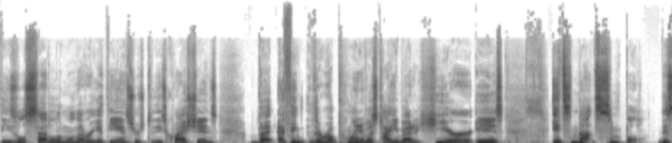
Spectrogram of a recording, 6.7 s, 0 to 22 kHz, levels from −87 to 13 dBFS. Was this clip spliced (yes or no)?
yes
